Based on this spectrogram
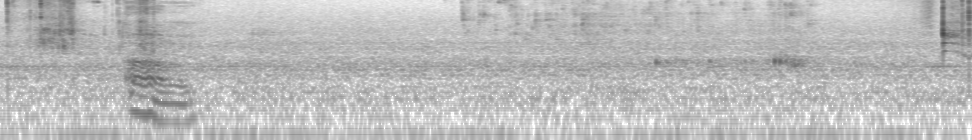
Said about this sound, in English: As I pour some more Jameson, y'all.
